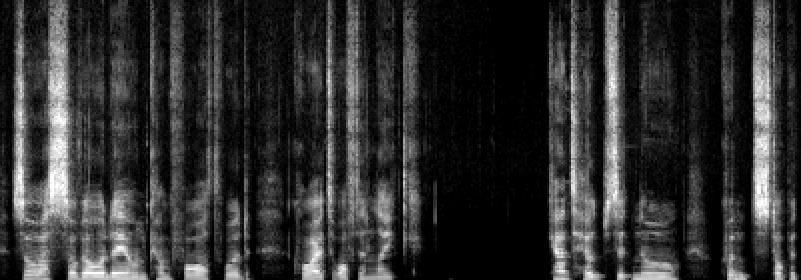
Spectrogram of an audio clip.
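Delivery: high lilting Irish fairy voice; Irish accent. Acted. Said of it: "let's hope I can remember how to do the Irish accent".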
